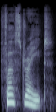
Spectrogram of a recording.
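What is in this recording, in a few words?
"first rate", British English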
